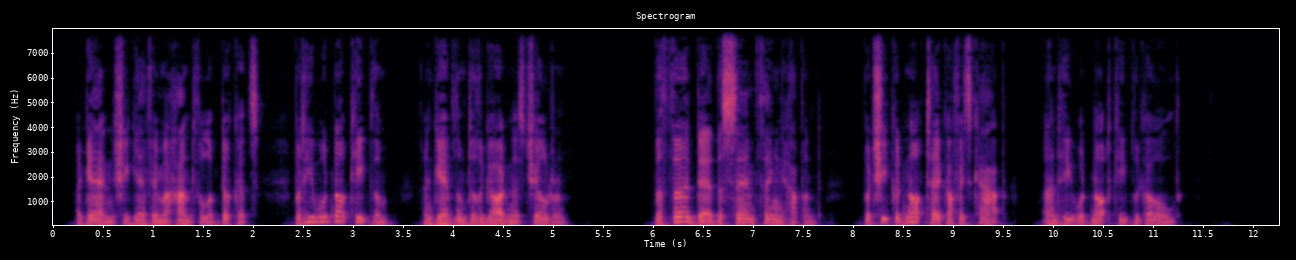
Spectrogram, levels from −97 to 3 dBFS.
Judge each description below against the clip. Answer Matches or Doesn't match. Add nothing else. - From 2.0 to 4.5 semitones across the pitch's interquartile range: Doesn't match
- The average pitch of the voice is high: Doesn't match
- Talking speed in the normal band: Doesn't match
